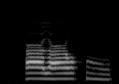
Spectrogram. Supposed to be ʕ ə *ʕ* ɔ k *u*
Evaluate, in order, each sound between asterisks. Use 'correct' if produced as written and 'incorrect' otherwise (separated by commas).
correct, correct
